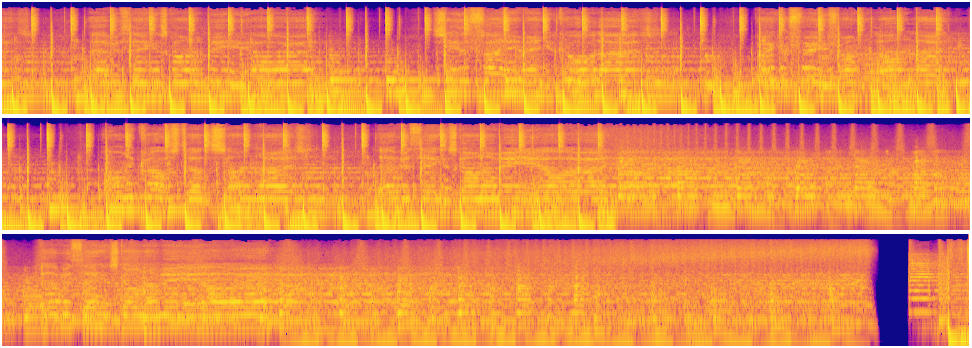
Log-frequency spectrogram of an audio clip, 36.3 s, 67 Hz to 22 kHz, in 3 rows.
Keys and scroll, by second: 0.0 shift+Page_Up, 2.0 shift+F2.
